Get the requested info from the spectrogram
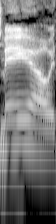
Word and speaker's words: Mayo: Is that what it's pronounced? – Mayo. It's Mayo Clinic.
